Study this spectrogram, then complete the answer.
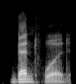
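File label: "bentwood", American English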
